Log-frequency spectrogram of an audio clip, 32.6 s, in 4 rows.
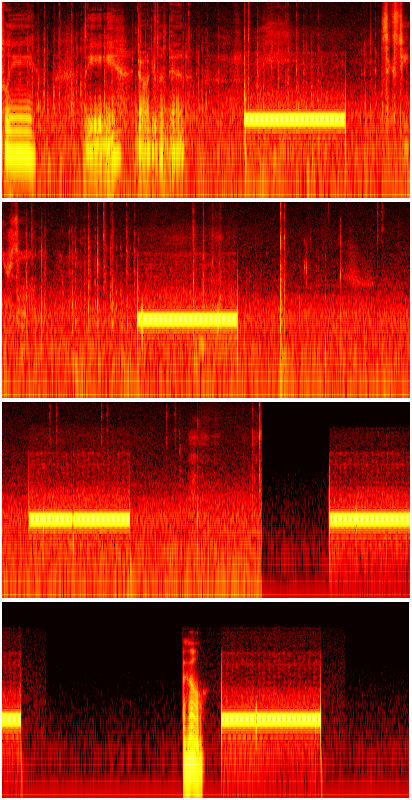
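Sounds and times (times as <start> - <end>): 
speech: 0.0 - 0.8, 1.6 - 3.8, 7.6 - 8.2, 28.2 - 28.6
telephone tone: 4.8 - 6.9, 10.8 - 12.9, 16.8 - 18.9, 22.9 - 24.9, 28.9 - 30.9
telephone dialing clicks and tapping: 4.8 - 7.6, 16.9 - 18.7.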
